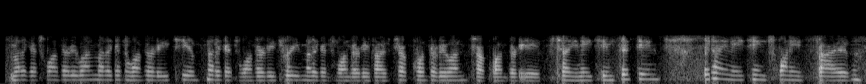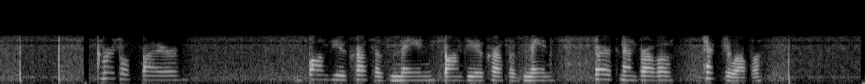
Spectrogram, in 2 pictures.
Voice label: Dispatch Audio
